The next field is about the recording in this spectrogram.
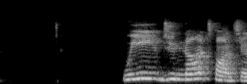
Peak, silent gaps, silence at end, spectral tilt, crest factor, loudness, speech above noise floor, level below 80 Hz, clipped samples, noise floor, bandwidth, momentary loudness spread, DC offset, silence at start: -2 dBFS; none; 0 s; -4 dB/octave; 18 dB; -17 LUFS; 68 dB; -74 dBFS; under 0.1%; -85 dBFS; 8.6 kHz; 3 LU; under 0.1%; 1.25 s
